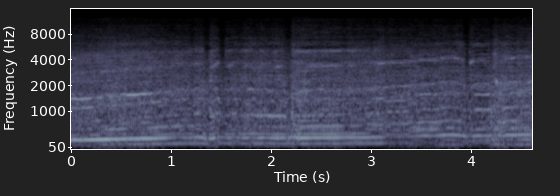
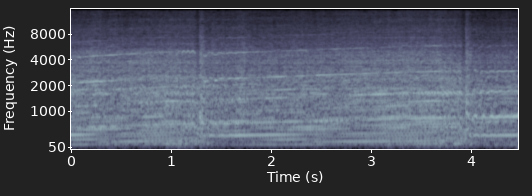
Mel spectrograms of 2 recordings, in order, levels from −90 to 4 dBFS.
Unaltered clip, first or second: second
